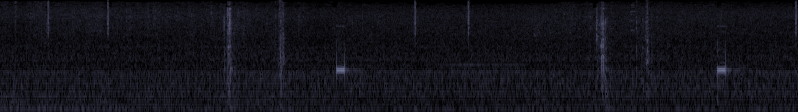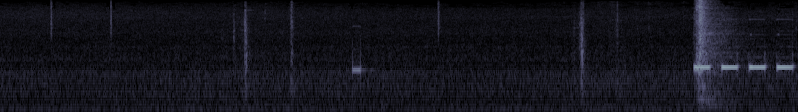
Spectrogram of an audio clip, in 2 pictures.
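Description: Keypad buttons click and beep as they are pressed.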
